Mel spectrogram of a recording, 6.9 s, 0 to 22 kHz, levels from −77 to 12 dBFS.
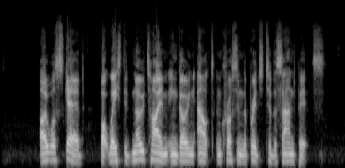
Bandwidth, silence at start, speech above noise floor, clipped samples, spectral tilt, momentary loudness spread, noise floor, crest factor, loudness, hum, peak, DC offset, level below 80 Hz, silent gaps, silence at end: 13.5 kHz; 0.8 s; 47 dB; under 0.1%; -4 dB/octave; 10 LU; -62 dBFS; 16 dB; -15 LUFS; none; 0 dBFS; under 0.1%; -56 dBFS; none; 0.45 s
